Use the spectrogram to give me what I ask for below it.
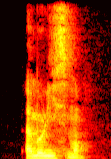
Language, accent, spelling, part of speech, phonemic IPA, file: French, France, amollissement, noun, /a.mɔ.lis.mɑ̃/, LL-Q150 (fra)-amollissement.wav
- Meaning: softening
